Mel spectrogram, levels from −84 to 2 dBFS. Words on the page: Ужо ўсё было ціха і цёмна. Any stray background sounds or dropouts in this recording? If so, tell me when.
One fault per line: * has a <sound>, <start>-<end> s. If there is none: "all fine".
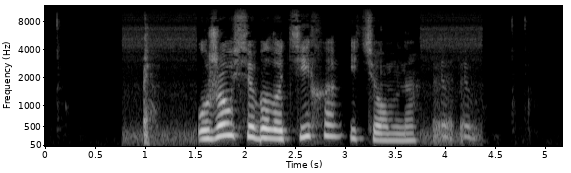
* has a cough, 1.0-1.2 s
* has a laugh, 3.9-4.3 s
